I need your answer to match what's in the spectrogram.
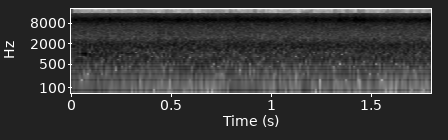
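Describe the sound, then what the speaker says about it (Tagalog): Heavy rain pours in a dense, steady hiss, constant and fairly loud throughout with no other sounds standing out. "Biglang kaliliwanag ay biglang lumakas yung buhos ng ulan."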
